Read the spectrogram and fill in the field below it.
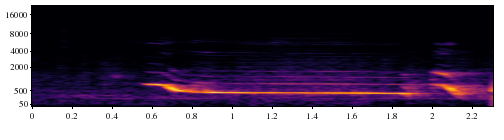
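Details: One of two Old English Sheepdogs being taught to howl gives a long, steady howl that slides down and holds a low, even pitch.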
